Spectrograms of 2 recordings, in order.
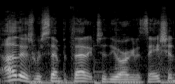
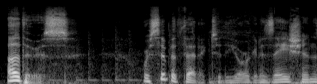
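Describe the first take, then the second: First: It is read in a plain, ordinary way. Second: It is read in an exaggerated, dramatic way.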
